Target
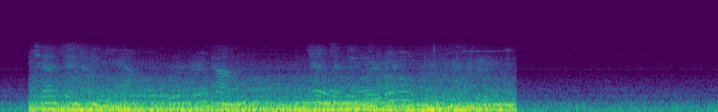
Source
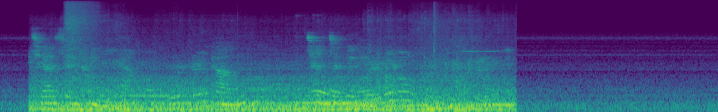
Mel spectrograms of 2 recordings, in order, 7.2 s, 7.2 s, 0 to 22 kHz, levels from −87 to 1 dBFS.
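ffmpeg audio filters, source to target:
ffmpeg -i in.wav -filter_complex "[0:a]aemphasis=mode=reproduction:type=riaa,asplit=2[link_01][link_02];[link_02]aeval=exprs='sgn(val(0))*max(abs(val(0))-0.0944,0)':channel_layout=same,volume=-9dB[link_03];[link_01][link_03]amix=inputs=2:normalize=0,aresample=11025,aresample=44100,volume=-12dB" out.wav

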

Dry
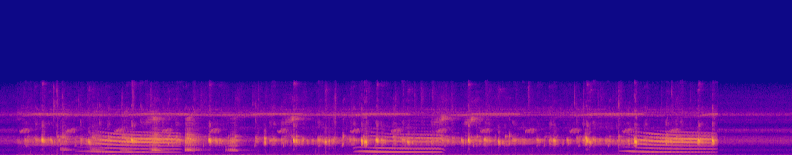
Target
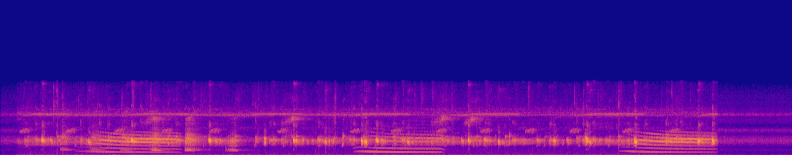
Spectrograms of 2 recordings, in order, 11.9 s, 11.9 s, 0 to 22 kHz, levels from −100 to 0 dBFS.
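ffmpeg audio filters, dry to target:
ffmpeg -i in.wav -af "agate=range=-33dB:threshold=-55dB:ratio=3:detection=peak" out.wav

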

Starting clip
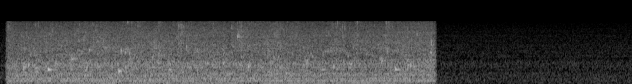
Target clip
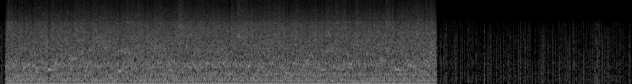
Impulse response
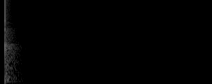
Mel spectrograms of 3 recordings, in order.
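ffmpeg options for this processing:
-af "acrusher=bits=6:mix=0:aa=0.5,aeval=exprs='(tanh(89.1*val(0)+0.65)-tanh(0.65))/89.1':channel_layout=same,volume=8dB"

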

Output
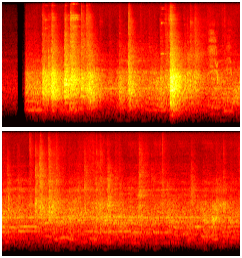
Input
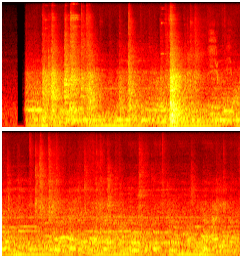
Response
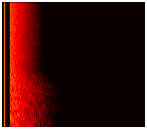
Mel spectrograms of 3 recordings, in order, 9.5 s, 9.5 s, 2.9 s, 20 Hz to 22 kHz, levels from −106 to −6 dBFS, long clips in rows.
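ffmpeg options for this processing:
-af "highpass=frequency=1200:width=0.5412,highpass=frequency=1200:width=1.3066,volume=5.5dB"

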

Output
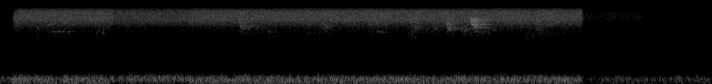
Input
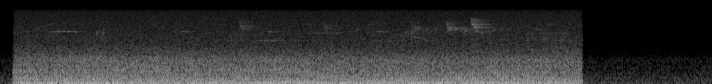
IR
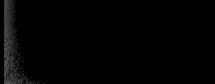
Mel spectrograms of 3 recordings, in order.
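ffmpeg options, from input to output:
-filter_complex "[0:a]asplit=3[link_01][link_02][link_03];[link_01]afade=type=out:start_time=1.13:duration=0.02[link_04];[link_02]aeval=exprs='val(0)*sin(2*PI*380*n/s)':channel_layout=same,afade=type=in:start_time=1.13:duration=0.02,afade=type=out:start_time=1.88:duration=0.02[link_05];[link_03]afade=type=in:start_time=1.88:duration=0.02[link_06];[link_04][link_05][link_06]amix=inputs=3:normalize=0,acrossover=split=4800[link_07][link_08];[link_07]acompressor=threshold=-39dB:ratio=12[link_09];[link_09][link_08]amix=inputs=2:normalize=0,firequalizer=gain_entry='entry(120,0);entry(250,7);entry(410,-22);entry(930,-26);entry(2000,-9);entry(3200,-3);entry(5000,-2);entry(8200,13)':delay=0.05:min_phase=1,afftfilt=real='hypot(re,im)*cos(2*PI*random(0))':imag='hypot(re,im)*sin(2*PI*random(1))':win_size=512:overlap=0.75,acompressor=mode=upward:threshold=-55dB:ratio=2.5,afwtdn=0.00126,lowshelf=frequency=160:gain=-11.5,aecho=1:1:630:0.141,volume=3.5dB"

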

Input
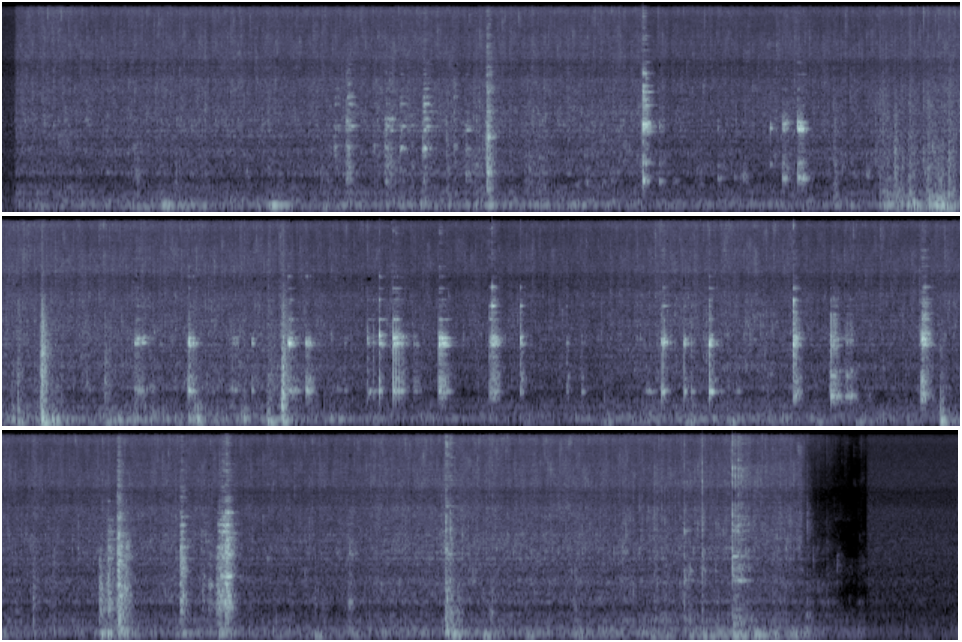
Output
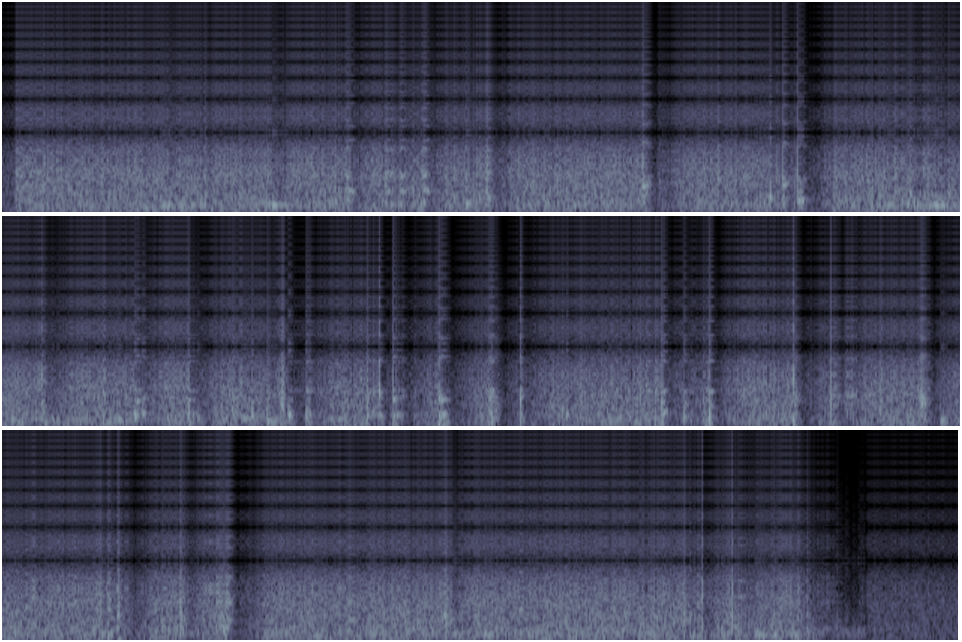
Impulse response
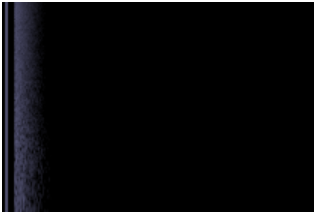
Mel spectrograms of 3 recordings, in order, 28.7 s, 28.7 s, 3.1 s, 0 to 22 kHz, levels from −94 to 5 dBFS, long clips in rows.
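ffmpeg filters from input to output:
-af "acrusher=samples=23:mix=1:aa=0.000001,acompressor=threshold=-37dB:ratio=8,volume=2dB"

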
